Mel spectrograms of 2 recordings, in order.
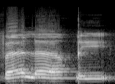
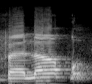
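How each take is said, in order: First: The word ends with a short i vowel. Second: The word ends on the final consonant. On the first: The reading continues without stopping. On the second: The reader stops at this word.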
